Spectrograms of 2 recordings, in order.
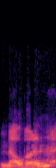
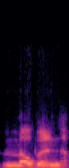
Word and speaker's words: Melbourne: going to stay in melbourne and if you want to sound like a native the the r is silent uh so this is a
